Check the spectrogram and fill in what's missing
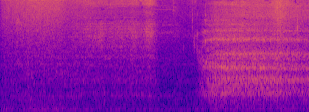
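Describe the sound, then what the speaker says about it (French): During a hypnosis session, someone draws a deep breath in, audible as a strong, rushing inhalation that swells after a brief pause and holds steady to the end, with no talking. "Tu vas pouvoir prendre une bonne inspiration."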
